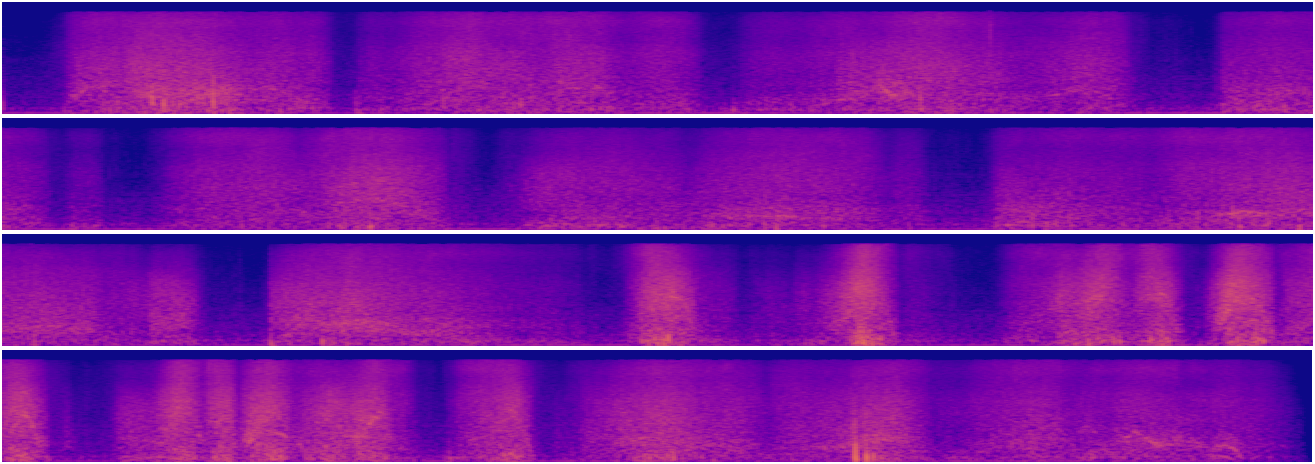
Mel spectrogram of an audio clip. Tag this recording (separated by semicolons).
bedsheets; bed; cloth; sheets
